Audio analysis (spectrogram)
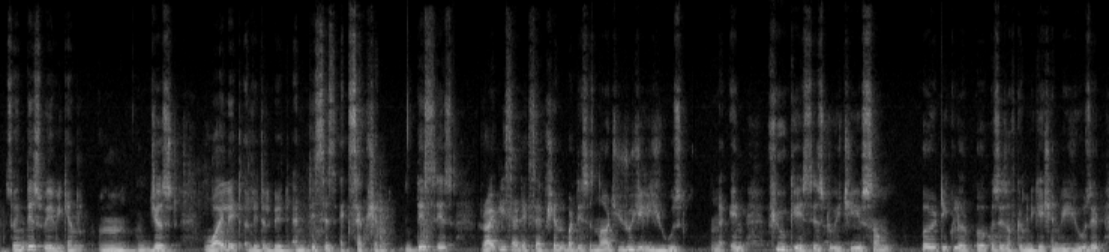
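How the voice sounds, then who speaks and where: Man teaching grammar, slightly high. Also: little pitch movement, normal speed, darkish tone, slight background noise, low-quality recording. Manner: methodical, repeats phrases while explaining. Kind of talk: explanatory grammar lecture.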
